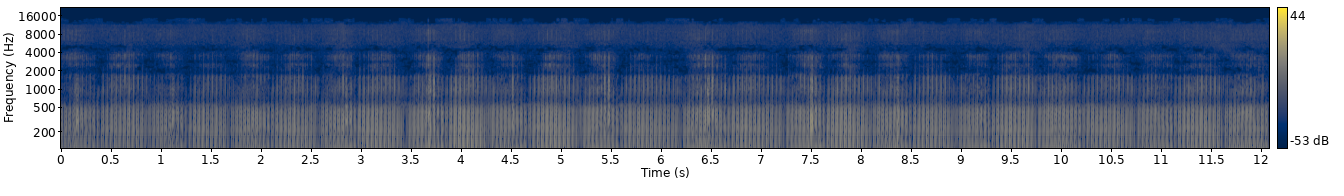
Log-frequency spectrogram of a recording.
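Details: Fluffy cat Haku purrs during a massage, a deep buzzing rumble swelling and easing roughly once per second as he breathes in and out, recorded close up indoors with no other sounds.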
